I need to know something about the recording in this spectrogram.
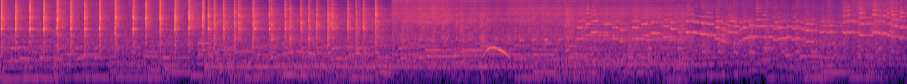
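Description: Hand hammering of an annealed brass trumpet bell on a rod, about three blows a second, turning to quicker, denser strikes and stopping about eight seconds in. Background music plays under it and on alone afterwards.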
